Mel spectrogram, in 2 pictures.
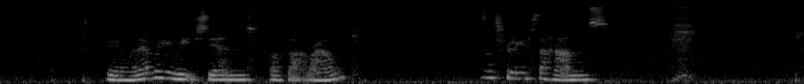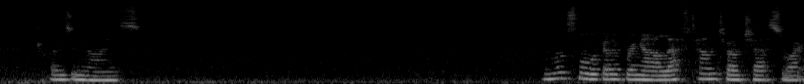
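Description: A young woman speaks calmly and softly nearby, in pauses.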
